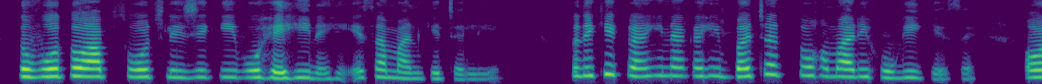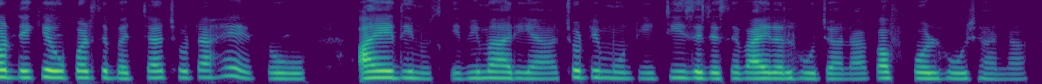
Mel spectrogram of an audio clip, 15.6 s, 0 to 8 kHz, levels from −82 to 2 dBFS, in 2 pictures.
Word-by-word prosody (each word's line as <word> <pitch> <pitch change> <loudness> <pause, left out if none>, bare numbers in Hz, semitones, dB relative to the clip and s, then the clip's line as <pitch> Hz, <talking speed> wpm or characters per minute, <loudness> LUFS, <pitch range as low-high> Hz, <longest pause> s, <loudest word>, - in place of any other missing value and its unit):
तो 270 - +11
वो 270 +2 +9
तो 290 +2 +8
आप 275 -1 +9
सोच 260 0 +1
लीजिए 250 0 -5
कि 250 -1 -6
वो 245 +1 +1
है 215 - +6
ही 230 +3 +2
नहीं, 195 -1 -11
ऐसा 255 +2 -2
मान 210 -4 -4
के 200 -1 -8
चलिए। 180 -1 -16 0.5
तो 295 - -1
देखिए 310 +4 +2
कहीं 295 +1 0
न 300 -1 -2
कहीं 290 0 -3
बचत 310 +5 +4
तो 310 -1 0
हमारी 270 -1 +1
होगी 230 +1 -4
कैसे? - - -19 0.4
और 250 0 +5
देखिए 235 +2 +1
ऊपर 235 0 +2
से 235 +1 -4
बच्चा 220 +2 -6
छोटा 235 +1 -8
है, 265 -1 -7
तो 200 -1 -8 0.4
आए 235 +2 +6
दिन 225 -2 -5
उसकी 200 0 -16
बीमारियाँ, 210 -2 -5
छोटी-मोटी 220 -4 -6
चीजें 225 -1 -2
जैसे 205 0 -6
वायरल 210 0 -1
हो 205 -1 -7
जाना, 190 0 -11
कफ-कोल्ड 210 -1 -3
हो 200 -1 -6
जाना। 190 -3 -18
230 Hz, 175 wpm, -22 LUFS, 205-255 Hz, 0.5 s, तो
